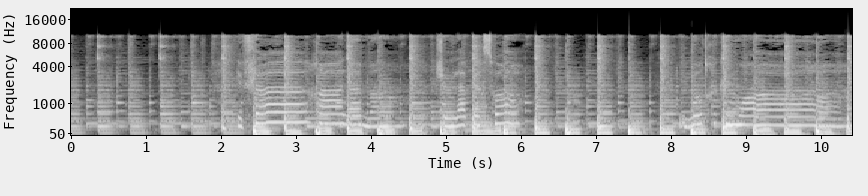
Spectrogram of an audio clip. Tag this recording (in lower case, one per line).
music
